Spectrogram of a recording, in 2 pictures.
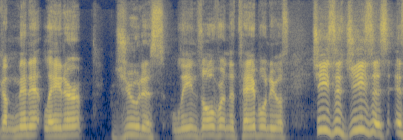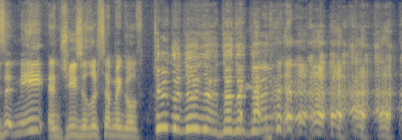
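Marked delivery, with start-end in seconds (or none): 3.1-4.5 higher-pitched worried question; feigned nervous pleading, pitched up; mock anxious Judas. Judas leans over to ask Jesus, mock anxious. 5.6-8.0 high mocking mimicry, cracking up; mock the question back in a high voice; fed-up Jesus. Jesus answers Judas at the table, mockingly fed up. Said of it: "he was so fed up".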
